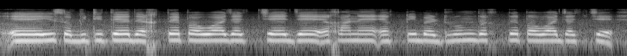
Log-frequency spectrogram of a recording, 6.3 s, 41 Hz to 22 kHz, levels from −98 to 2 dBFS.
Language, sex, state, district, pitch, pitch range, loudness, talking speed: Bengali, female, Assam, Hailakandi, 240 Hz, 235-245 Hz, -16 LUFS, 115 wpm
